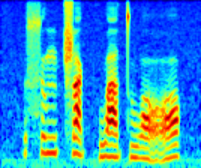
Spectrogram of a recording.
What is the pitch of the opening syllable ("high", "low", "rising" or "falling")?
high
